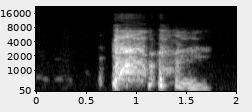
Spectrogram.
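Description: A woman clears her throat once, a short rough burst starting about three-quarters of a second in.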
